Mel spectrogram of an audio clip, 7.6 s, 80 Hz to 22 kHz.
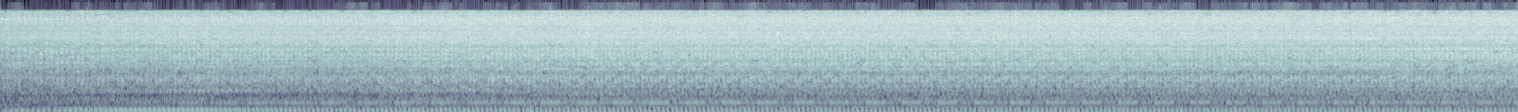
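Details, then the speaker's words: Ford Ranger T6 diesel after fitting a modified turbo (new centre housing, shaft, billet 9-blade compressor wheel, turbine wheel, high-speed balanced): revved and idling smoothly with a low rumble. The turbo howl is gone. "ก็จะสังเกตุว่าเสียงลมหอนหายไปแล้วนะไม่มีเสียงหอแล้วตอนนี้จะบอกไม่มีเสียงขอแล้วนะ"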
